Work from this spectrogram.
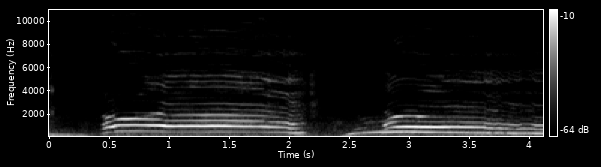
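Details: Two fighting male cats produce sustained, tonal yowls, each drawn out for about two seconds and sliding slowly downward, over a faint low hum.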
